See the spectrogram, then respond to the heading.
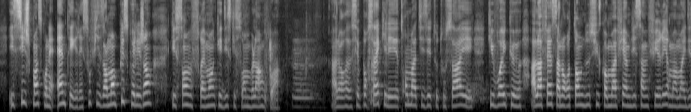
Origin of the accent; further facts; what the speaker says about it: Morocco; comme je suis toute seule, en plus, je suis marocaine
